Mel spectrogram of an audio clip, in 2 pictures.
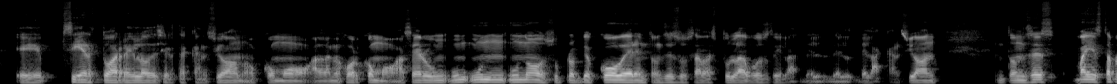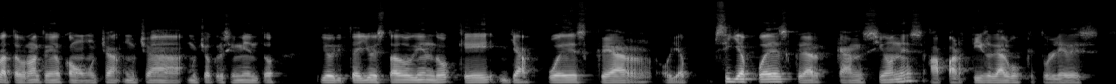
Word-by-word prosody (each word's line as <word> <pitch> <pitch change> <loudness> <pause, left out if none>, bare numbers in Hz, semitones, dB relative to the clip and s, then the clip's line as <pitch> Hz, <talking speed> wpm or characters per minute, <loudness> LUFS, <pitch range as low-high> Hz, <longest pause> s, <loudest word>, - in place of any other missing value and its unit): eh, 85 0 -4
cierto 100 -2 +1
arreglo 90 -1 +2
de 85 - -2
cierta - - -9
canción 85 -2 -3
o - - -11
como 85 -1 -2
a - - -1
la 80 - -3
mejor - - -2
como 80 -7 -2
hacer 95 0 0
un 95 0 +1
un 110 +3 -1
un 110 -2 +2
uno 110 -1 +2
su - - -10
propio - - -2
cover 105 -2 +8
entonces 90 0 -4
usabas 85 -1 -5
tú - - -5
la 85 -1 +3
voz 85 +1 -5
de 80 - -9
la - - -11
del - - -14
del - - -12
de - - -9
la - - -7
canción, 90 -2 -2 0.6
entonces, 95 +6 -1
vaya, 115 0 +5
esta 115 +1 +1
plataforma 105 -2 +3
ha - - -4
tenido 100 0 0
como 90 -2 0
mucha 90 +3 -3
mucha 95 -1 -2
mucho 95 -3 -4
crecimiento 100 +1 -5 0.4
y 100 - 0
ahorita 95 0 +3
yo 100 +2 +2
he - - +7
estado 105 +1 +4
viendo 110 +1 +1
que 105 +1 +1
ya 105 +2 -1
puedes 105 0 +3
crear 95 -2 +1
o - - -11
ya - - -4 0.3
sí 130 - -1
ya 125 -1 +5
puedes 125 +1 +6
crear 100 -4 0
canciones 105 - -2
a 85 - 0
partir 100 0 -1
de 95 - +1
algo 95 +1 +1
que - - -21
tú 85 - -9
le 85 +1 -2
des, 85 0 -6
95 Hz, 185 wpm, -26 LUFS, 90-105 Hz, 0.6 s, cover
